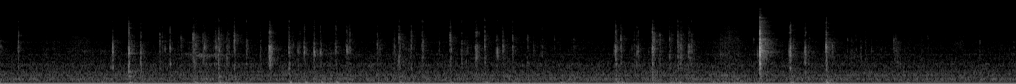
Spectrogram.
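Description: Typing on a computer keyboard: irregular, scattered keystrokes, with one noticeably louder key strike late on.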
